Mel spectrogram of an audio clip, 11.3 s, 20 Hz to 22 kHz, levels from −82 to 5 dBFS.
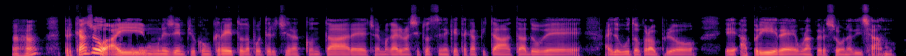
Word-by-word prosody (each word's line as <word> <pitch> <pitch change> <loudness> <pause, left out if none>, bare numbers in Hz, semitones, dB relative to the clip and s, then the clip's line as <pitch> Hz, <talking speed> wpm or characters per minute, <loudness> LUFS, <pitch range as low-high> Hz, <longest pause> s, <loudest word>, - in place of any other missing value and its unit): Ah-ah. - - -2 0.3
Per - - -4
caso 255 +4 +10
hai 105 0 +4
un 100 0 -3
esempio 95 -1 -3
concreto 100 +1 -1
da 95 -1 -2
poterci 95 0 -7
raccontare, 90 -1 -2
cioè 90 - -9
magari 90 +1 -2
una 90 0 -3
situazione 85 +1 -6
che - - -7
t'è - - -10
capitata, 85 0 -3
dove 85 -1 -3 0.2
hai - - -3
dovuto 85 +2 -2
proprio, 85 -1 -3 0.3
ehm, - - -2
aprire 95 -5 +2
una 90 -1 -3
persona 85 0 -5
diciamo. 90 0 -4
90 Hz, 140 wpm, -24 LUFS, 85-95 Hz, 0.3 s, caso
